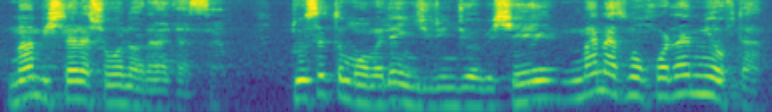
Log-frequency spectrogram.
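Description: A man's voice: fairly high pitch, lively intonation, warm tone, slight background noise, natural voice. An actor playing a middle-aged male real estate agent, by turns soothing and threatening. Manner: soothing, then blustering and threatening.

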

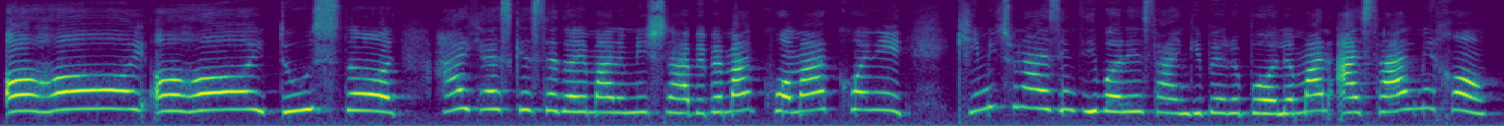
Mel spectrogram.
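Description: A woman's voice: high-pitched, expressive. A woman voicing a greedy, whiny little ant in a children's story, demanding and calling out for help. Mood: shouting.

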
